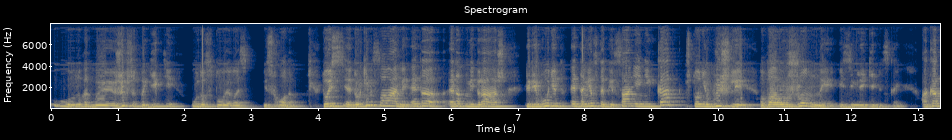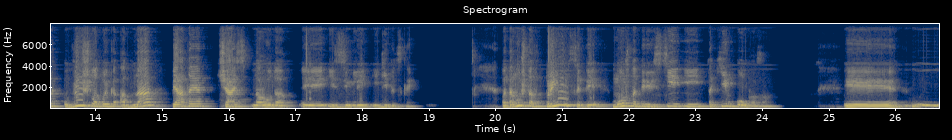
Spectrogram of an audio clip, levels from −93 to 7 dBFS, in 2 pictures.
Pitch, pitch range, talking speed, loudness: 195 Hz, 165-215 Hz, 110 wpm, -23 LUFS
